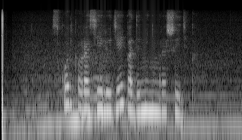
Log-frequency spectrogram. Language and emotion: Russian, neutral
